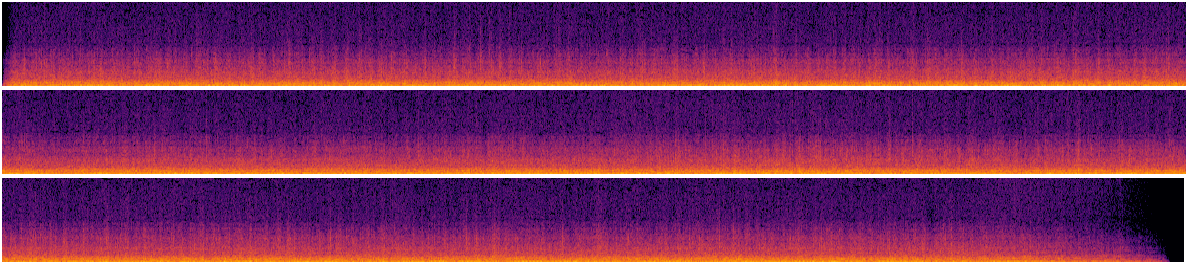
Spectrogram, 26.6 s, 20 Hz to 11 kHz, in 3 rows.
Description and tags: AMBLM air conditioner bathroom
The air conditioner unit of a small bathroom.
Recorded with a Zoom H4N XY
creepy, fan, roomtone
